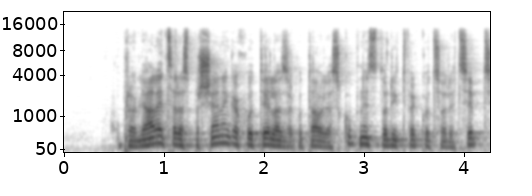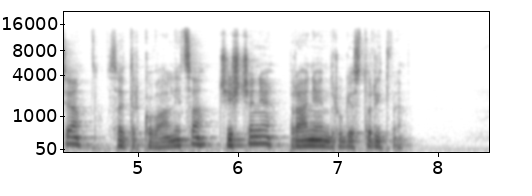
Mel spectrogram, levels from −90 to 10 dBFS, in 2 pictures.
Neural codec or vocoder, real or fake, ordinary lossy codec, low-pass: none; real; none; 14.4 kHz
